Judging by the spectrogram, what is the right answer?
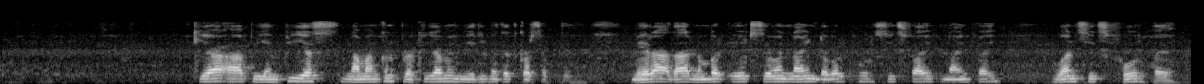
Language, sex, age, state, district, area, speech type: Hindi, male, 60+, Uttar Pradesh, Ayodhya, rural, read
